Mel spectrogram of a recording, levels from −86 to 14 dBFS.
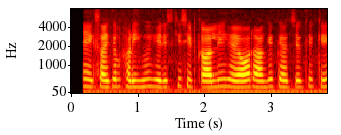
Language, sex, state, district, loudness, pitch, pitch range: Hindi, female, Haryana, Rohtak, -17 LUFS, 235 Hz, 230-250 Hz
